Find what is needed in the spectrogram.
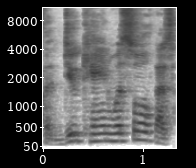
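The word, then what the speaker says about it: Duquesne: the whole thing because everything how do you pronounce that ducane whistle that's how it's pronounced in the front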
